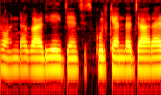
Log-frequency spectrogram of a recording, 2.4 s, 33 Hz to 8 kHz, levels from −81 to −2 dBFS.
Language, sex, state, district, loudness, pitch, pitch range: Hindi, male, Uttar Pradesh, Deoria, -20 LUFS, 145 Hz, 140-145 Hz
